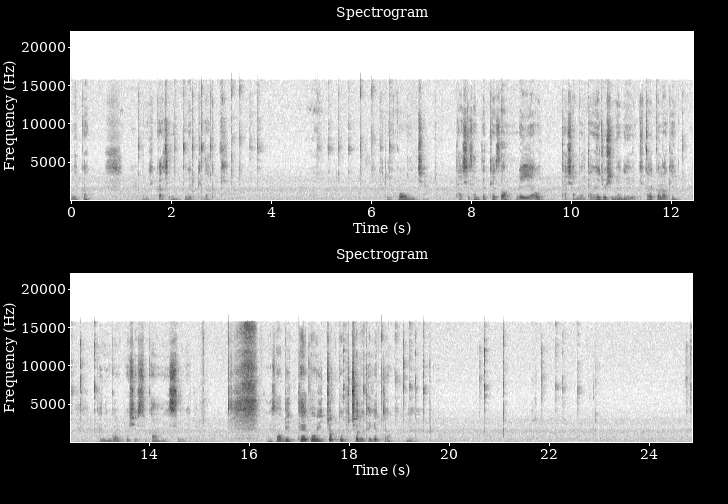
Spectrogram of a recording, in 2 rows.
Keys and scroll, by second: 3.9 alt+`, 7.2 alt+4, 9.3 z, 10.9 alt+`, 13.0 alt+`, 19.5 alt+2.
